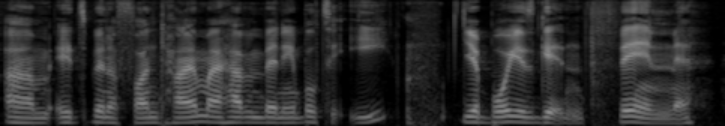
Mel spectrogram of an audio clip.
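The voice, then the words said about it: Sick-sounding voice. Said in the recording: “as you can all probably hear from my voices, I've been sick”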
